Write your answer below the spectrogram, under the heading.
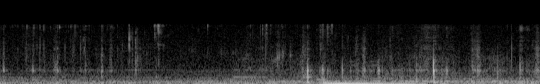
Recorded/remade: recorded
